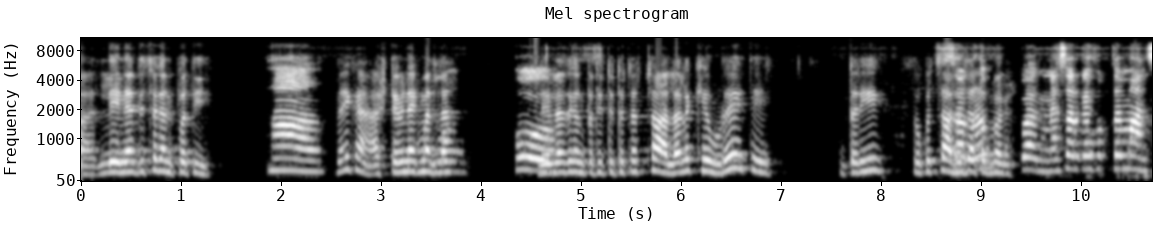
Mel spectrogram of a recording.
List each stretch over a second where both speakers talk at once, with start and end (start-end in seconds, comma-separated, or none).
none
